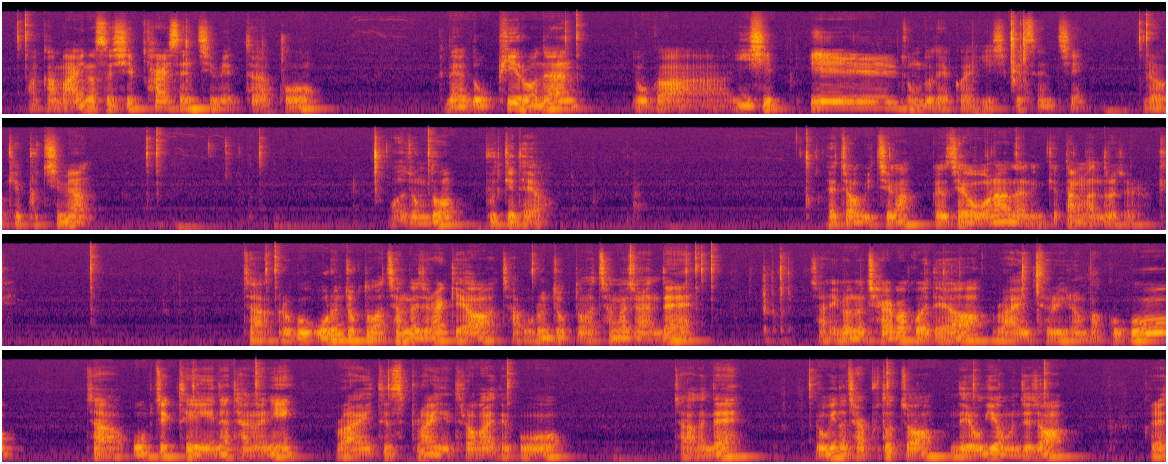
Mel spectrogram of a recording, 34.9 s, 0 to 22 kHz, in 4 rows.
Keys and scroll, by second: 1.6 8, 2.0 Return, 6.0 2, 6.8 1, 7.8 Return, 10.8 3, 16.2 ctrl+2, 18.8 Escape, 23.4 shift+r, 24.0 i, 24.4 g, 24.6 t, 25.2 Return, 27.6 ctrl+2, 28.4 Escape, 32.2 ctrl+2, 34.6 Escape.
